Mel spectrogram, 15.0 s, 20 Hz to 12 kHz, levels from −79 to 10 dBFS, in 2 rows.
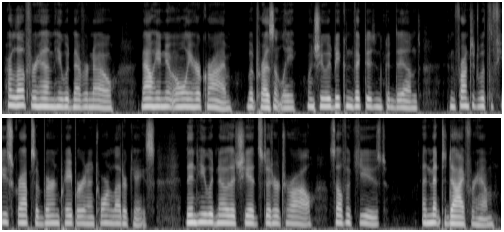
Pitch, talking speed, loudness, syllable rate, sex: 175 Hz, 215 wpm, -18 LUFS, 5.6 syllables/s, female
